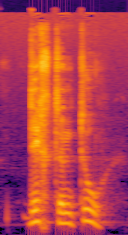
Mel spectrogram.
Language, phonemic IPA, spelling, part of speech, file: Dutch, /ˈdɪxtə(n) ˈtu/, dichtten toe, verb, Nl-dichtten toe.ogg
- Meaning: inflection of toedichten: 1. plural past indicative 2. plural past subjunctive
